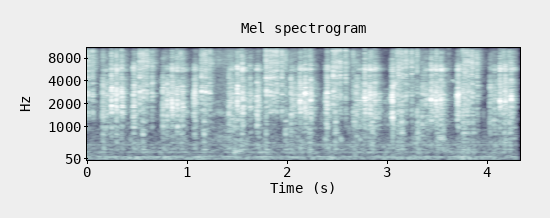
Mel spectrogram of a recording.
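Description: Manual chain hoist being worked: its ratchet pawl clicks and the chain links clink in a fast, even rhythm of several clicks a second as the hoist takes up the weight of a giant pumpkin.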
